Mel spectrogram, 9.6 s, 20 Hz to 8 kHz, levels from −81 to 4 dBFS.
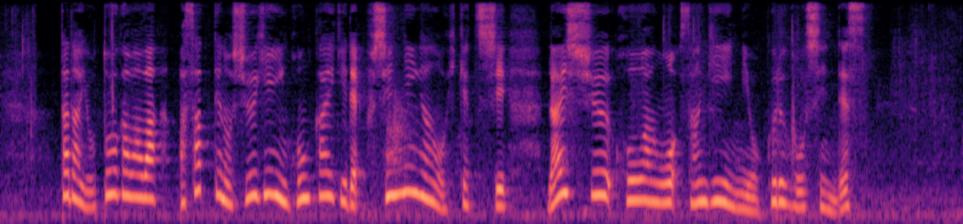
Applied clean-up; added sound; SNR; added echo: none; none; none; none.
